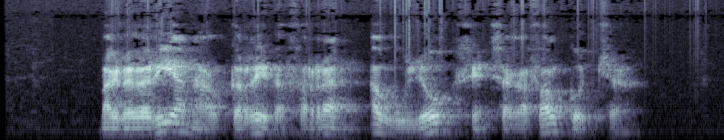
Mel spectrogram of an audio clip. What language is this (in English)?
Catalan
